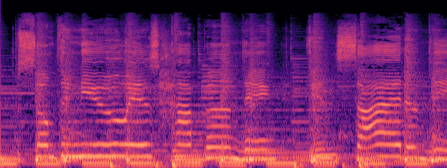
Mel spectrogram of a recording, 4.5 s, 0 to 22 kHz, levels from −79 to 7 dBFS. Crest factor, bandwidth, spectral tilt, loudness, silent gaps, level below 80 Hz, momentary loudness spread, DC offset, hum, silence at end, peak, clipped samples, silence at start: 10 dB; 16.5 kHz; -4.5 dB/octave; -11 LUFS; none; -26 dBFS; 3 LU; under 0.1%; none; 0 s; 0 dBFS; under 0.1%; 0 s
